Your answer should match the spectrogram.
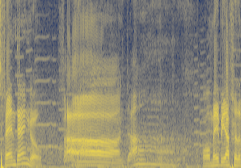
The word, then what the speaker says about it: Fandango: It's Fandango.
